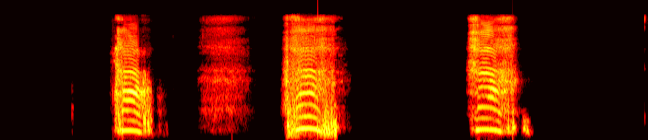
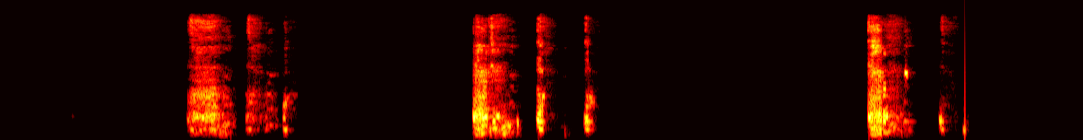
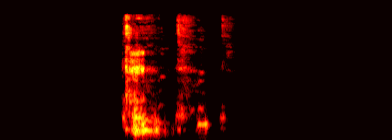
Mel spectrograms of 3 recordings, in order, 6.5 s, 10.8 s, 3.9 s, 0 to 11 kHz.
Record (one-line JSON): {"exhalation_length": "6.5 s", "exhalation_amplitude": 29744, "exhalation_signal_mean_std_ratio": 0.4, "three_cough_length": "10.8 s", "three_cough_amplitude": 28584, "three_cough_signal_mean_std_ratio": 0.24, "cough_length": "3.9 s", "cough_amplitude": 30485, "cough_signal_mean_std_ratio": 0.24, "survey_phase": "beta (2021-08-13 to 2022-03-07)", "age": "18-44", "gender": "Female", "wearing_mask": "No", "symptom_cough_any": true, "smoker_status": "Never smoked", "respiratory_condition_asthma": false, "respiratory_condition_other": false, "recruitment_source": "REACT", "submission_delay": "3 days", "covid_test_result": "Negative", "covid_test_method": "RT-qPCR"}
